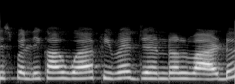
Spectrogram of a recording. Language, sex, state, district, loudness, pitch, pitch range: Hindi, female, Jharkhand, Garhwa, -13 LUFS, 275 Hz, 270-280 Hz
